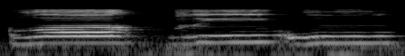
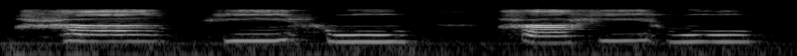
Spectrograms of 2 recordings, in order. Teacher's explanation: ہا کی ادائیگی کے دوران ہوا جاری رہتی ہے, جس کی وجہ سے اس کی آواز کمزور ہے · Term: ہمس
